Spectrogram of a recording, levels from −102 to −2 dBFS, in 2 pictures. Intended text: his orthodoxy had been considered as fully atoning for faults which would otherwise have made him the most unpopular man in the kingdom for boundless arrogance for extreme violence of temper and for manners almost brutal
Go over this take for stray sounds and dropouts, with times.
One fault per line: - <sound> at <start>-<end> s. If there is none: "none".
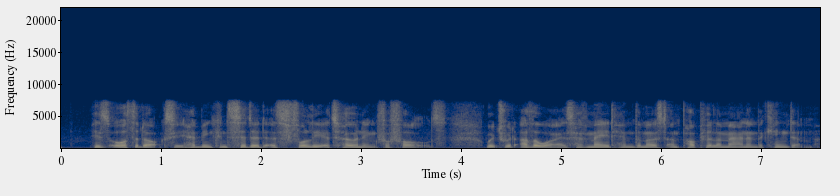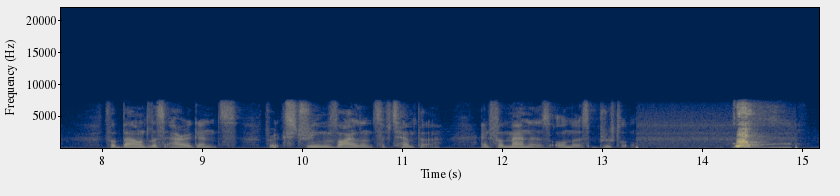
- bark at 14.3-14.9 s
